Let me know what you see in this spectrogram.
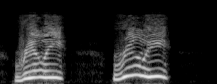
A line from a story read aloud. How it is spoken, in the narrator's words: cried the Marionette, jumping around with joy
